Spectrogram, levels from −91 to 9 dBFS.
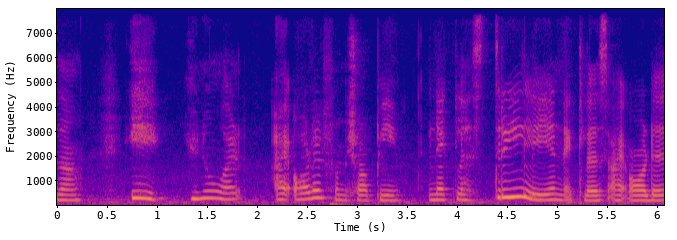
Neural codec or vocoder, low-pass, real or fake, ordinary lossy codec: none; none; real; none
